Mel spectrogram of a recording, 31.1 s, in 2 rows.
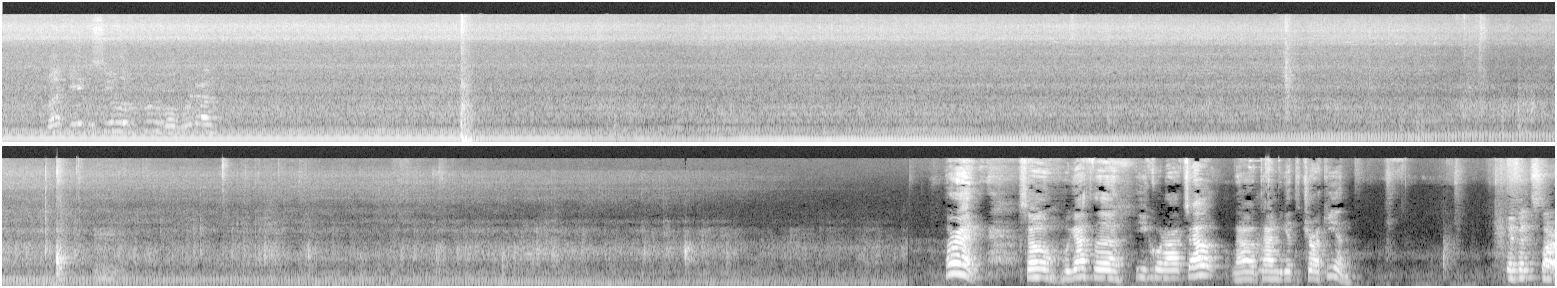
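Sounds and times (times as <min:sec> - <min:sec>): car engine running: 0:00.0 - 0:24.6
car door thumping shut: 0:04.4 - 0:05.0
sharp knock: 0:04.5 - 0:04.9.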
